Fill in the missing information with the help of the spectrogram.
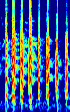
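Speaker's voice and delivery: loud shrieking laugh; real laugh breaking out high; high burst of laughter. Real, not acted.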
